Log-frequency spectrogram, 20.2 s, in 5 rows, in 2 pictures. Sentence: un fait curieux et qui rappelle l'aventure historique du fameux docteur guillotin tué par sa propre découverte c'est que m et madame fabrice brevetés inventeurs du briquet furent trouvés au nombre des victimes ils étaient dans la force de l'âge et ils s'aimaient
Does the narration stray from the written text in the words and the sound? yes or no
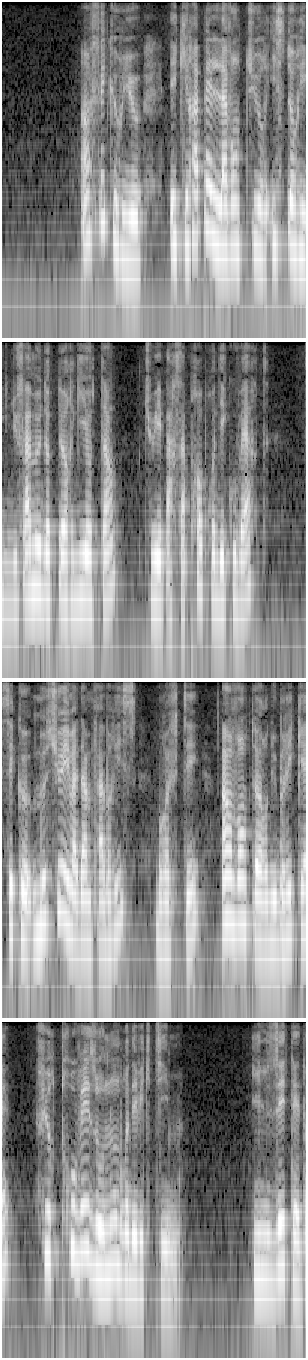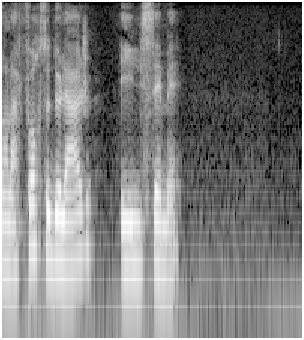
no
